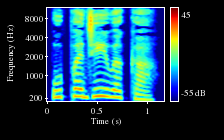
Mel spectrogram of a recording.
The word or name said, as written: ಉಪಜೀವಕ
